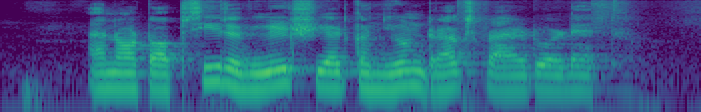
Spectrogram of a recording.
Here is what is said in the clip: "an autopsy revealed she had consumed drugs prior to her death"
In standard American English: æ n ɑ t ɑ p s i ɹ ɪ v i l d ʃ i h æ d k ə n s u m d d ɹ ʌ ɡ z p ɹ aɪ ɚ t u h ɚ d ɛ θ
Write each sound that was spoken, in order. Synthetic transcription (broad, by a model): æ n ɑ t ɑ p s i ɹ ɪ v i l d ʃ i h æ d k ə n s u m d d ɹ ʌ ɡ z p ɹ aɪ ɚ t u h ɚ d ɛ t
